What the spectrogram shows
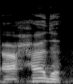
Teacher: قلقلے میں آواز گیند کی طرح لگ کر واپس آتی ہے، تو یہاں پر یہ جو آواز ایسے آپ کو محسوس ہو رہی ہے احد، تو یہ قلقلے کی وجہ سے ہو رہی ہے، اور قلقلہ حرف دال میں ہوتا ہے۔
